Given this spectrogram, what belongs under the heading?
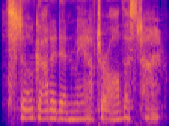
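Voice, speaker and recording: A woman playing a stern, scornful female Fury in a video game, curt, cool and commanding, with a breathy edge to her voice. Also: mid-range voice, flat delivery, normal speed, a little mellow. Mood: cool triumph. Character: stern, scornful female Fury, a whip-wielding underworld enforcer. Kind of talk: video game combat voice lines.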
